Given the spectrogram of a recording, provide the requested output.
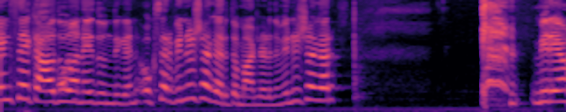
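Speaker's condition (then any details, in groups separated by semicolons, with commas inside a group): No condition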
